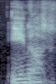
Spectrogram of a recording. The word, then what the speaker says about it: Enosh: Enosh? Did I say that right? – Enosh.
